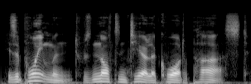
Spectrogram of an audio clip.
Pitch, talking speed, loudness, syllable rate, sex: 100 Hz, 190 wpm, -18 LUFS, 5.0 syllables/s, male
